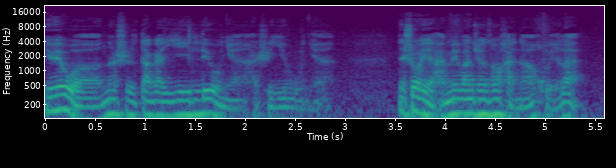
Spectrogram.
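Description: At a medium pitch, a man speaks with a somewhat breathy voice and lively intonation at a fairly quick pace, with audible room echo. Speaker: rock climber and product manager. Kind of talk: casual interview chat.

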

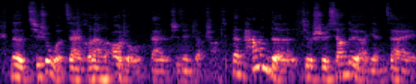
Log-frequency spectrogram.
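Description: Against noticeable background noise, a man speaks with audible room echo. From Hunan, China. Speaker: urban planner and landscape designer. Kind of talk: casual chat.

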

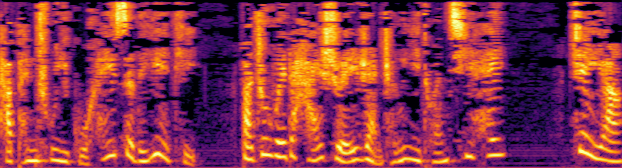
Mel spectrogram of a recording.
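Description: At a fairly slow pace, the speaker's dark, mellow voice moves with lively intonation. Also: woman.

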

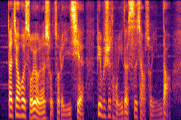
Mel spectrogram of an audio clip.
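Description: The intonation is lively. The pace is very fast. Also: man. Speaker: podcast host. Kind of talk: scripted narration; casual chat.

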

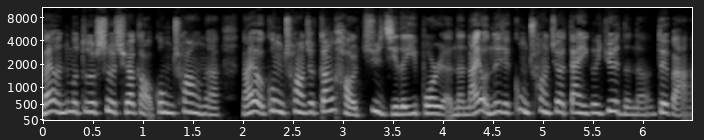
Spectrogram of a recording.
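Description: Over a very clean recording with a silent background, a woman speaks at a very fast pace in a high pitch with ordinary pitch variation. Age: young. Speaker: podcast co-host. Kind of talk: casual chat.

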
